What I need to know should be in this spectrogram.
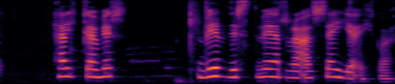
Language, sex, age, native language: Icelandic, female, 12, Icelandic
